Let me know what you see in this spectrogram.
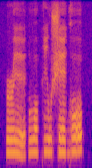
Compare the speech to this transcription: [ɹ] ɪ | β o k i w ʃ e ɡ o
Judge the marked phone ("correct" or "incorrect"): correct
